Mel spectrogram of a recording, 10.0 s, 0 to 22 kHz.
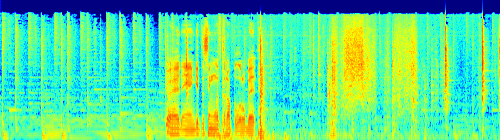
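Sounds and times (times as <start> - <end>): metal frame scraping: 4.4 - 10.0.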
